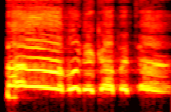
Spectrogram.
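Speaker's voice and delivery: put-on high, loud child's wail to his father; crying child. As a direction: sob it out like a little boy running to dad. Anak mengadu pada ayah. (anak kecil menangis mengadu pada papa)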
